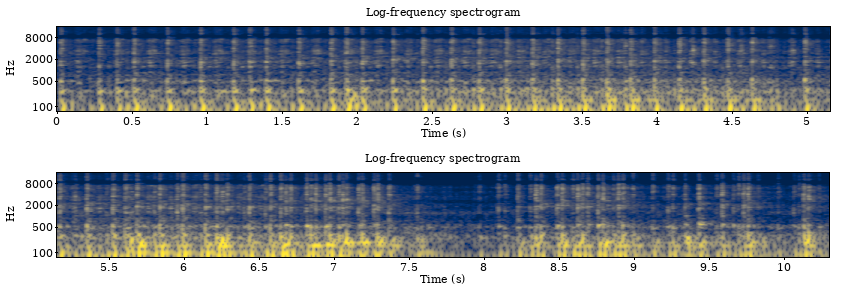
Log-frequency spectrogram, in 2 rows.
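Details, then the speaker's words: Original WWII Willys Go Devil engine, first start after decades, 12-volt starter and oil pressure gauge fitted: ragged, uneven firing that stumbles with an occasional sharp pop as it tries to catch. Sputtering start with backfire. "A little bit of a backfire, burn a little bit of hair, but I'm tickled pink. That's what I wanted right there."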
